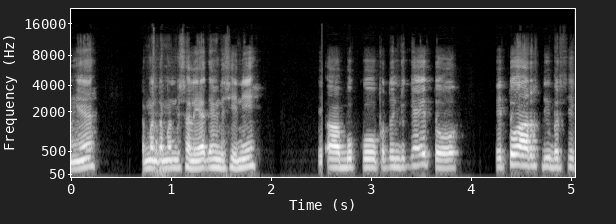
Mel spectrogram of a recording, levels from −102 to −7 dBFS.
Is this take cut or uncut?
cut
